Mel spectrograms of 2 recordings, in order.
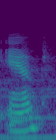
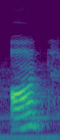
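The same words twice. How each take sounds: First: Aunt said like "ant", flat a as in cat. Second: Aunt said as "ahnt", open ah vowel; aunt with broad ah. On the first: Showing her other way, aunt said like "ant". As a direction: say aunt rhyming with pant. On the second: Reading a word list on camera, aunt said "ahnt". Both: Shown as a demonstration. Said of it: "I also say aunt".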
